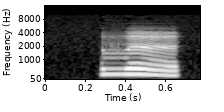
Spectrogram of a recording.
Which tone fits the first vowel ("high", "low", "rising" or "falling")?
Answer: falling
